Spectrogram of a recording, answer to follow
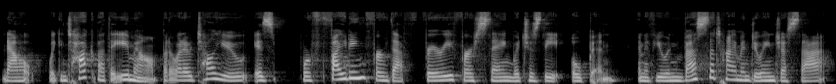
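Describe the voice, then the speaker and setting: Middle-aged swiss-born woman hosting a sales podcast, upbeat and punchy, jumps up on key words. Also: fairly low pitch. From Switzerland. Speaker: podcast host. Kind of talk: podcast host recap and listener Q&A.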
